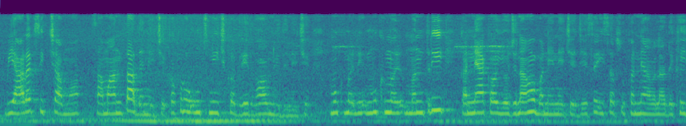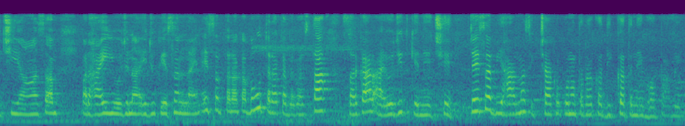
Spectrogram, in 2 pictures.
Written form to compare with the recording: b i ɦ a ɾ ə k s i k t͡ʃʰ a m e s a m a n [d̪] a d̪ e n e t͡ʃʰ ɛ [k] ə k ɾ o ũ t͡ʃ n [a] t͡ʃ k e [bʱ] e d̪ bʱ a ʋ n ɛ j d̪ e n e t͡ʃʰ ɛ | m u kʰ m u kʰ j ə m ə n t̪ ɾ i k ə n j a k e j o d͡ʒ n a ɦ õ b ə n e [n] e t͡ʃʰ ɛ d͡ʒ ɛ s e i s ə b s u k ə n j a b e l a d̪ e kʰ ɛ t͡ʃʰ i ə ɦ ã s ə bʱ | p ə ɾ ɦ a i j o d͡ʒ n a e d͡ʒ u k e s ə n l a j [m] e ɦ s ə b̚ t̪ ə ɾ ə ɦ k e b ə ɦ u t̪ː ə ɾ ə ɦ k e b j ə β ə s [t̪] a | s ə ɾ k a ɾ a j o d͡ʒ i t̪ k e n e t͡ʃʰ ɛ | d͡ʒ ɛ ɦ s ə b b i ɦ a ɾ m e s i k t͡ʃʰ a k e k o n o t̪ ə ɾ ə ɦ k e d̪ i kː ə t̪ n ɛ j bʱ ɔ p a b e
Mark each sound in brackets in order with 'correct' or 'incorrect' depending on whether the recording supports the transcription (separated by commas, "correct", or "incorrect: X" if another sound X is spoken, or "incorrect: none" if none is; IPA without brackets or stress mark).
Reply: incorrect: t̪, correct, incorrect: i, correct, correct, incorrect: n, incorrect: t̪ʰ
